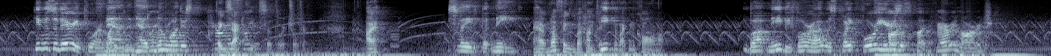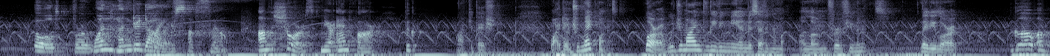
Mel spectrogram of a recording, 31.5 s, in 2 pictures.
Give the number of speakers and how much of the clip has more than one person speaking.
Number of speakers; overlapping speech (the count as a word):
three, about 14%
